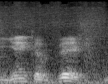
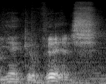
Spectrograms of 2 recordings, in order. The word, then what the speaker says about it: Yankovic: and say, let's see, it's pronounced Yankovic, not Yankovich. Weird Al.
